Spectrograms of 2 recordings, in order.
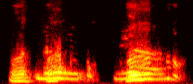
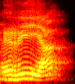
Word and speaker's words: ऋ: Ru. Not Riya. हाथ जोड़ के विनंती करता हूं कि please those who are North Indians, please do not pronounce this alphabet as Ri. It is Ru.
